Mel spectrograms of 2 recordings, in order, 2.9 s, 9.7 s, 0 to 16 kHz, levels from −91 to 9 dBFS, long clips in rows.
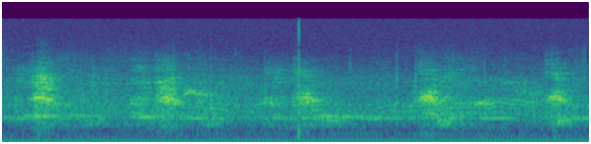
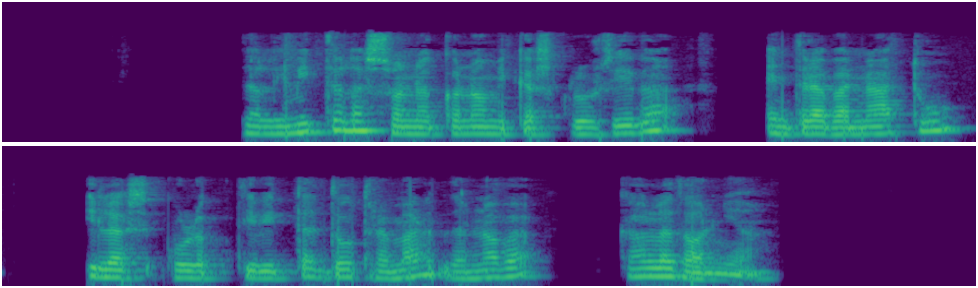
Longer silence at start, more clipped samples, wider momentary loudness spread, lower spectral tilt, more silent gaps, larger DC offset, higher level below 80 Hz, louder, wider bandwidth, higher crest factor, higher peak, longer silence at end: second, 0 s vs 1.2 s; neither; about the same, 11 LU vs 9 LU; second, -2.5 dB/octave vs -4.5 dB/octave; second, none vs 3.59-3.81 s, 4.94-5.29 s, 7.66-7.96 s; first, 0.7% vs under 0.1%; first, -50 dBFS vs -56 dBFS; first, -17 LUFS vs -23 LUFS; first, 11 kHz vs 8 kHz; about the same, 18 dB vs 18 dB; first, 0 dBFS vs -6 dBFS; second, 0 s vs 1 s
